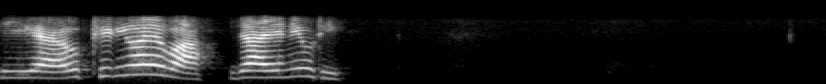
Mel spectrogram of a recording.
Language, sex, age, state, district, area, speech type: Dogri, female, 30-45, Jammu and Kashmir, Reasi, rural, conversation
